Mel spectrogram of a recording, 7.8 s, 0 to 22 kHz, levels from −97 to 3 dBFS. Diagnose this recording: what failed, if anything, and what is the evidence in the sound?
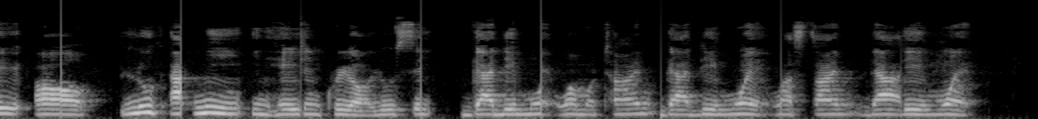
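Audio missing between chunks, likely at the buffer stage. The sound skips at 0.46, 1.36, 2.26, 3.16, 4.06, 4.96, 5.86 and 6.76 s, each time losing about a tenth of a second with no gap. The 0.9 s spacing fits one-second chunks, each losing its changeover.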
